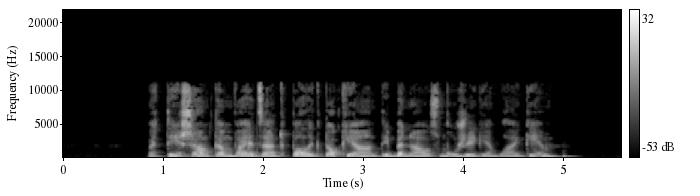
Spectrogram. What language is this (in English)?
Latvian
